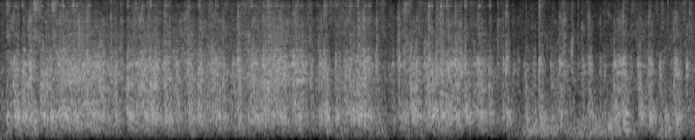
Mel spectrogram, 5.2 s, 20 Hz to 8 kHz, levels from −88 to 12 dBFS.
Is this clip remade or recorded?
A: remade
